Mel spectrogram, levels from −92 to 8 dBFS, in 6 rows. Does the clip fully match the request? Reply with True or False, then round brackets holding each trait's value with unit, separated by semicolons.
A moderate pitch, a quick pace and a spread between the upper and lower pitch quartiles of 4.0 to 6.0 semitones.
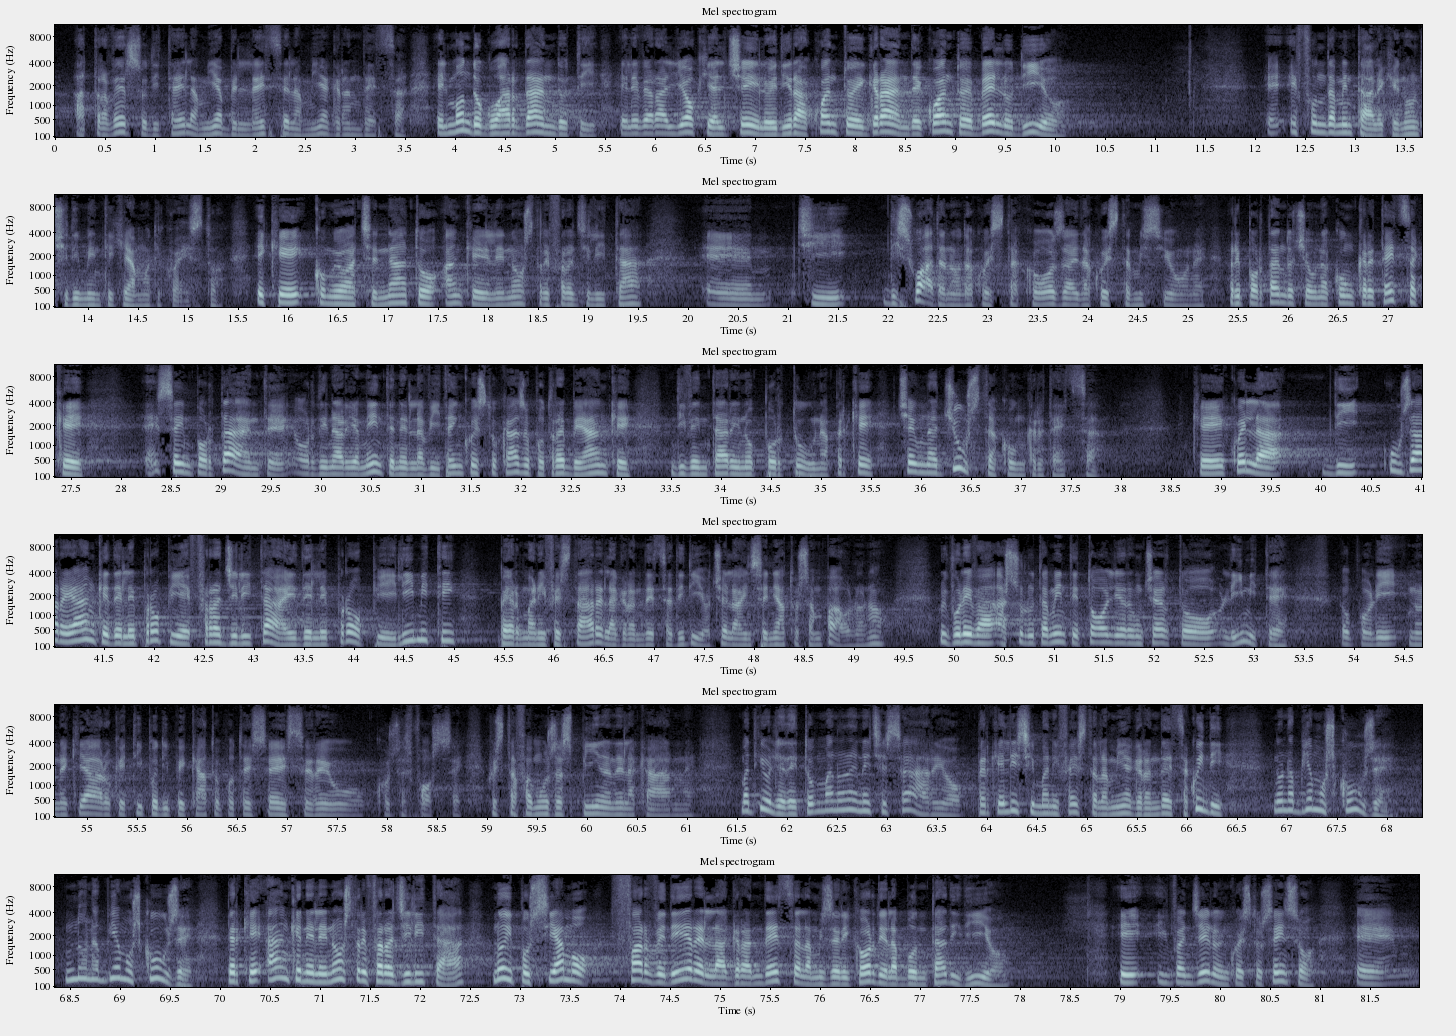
False (160 Hz; 130 wpm; 5.5 semitones)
